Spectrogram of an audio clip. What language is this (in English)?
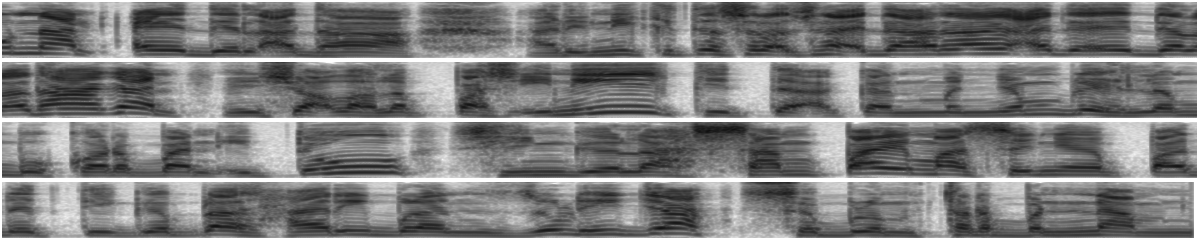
Malay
